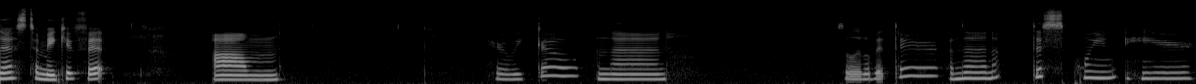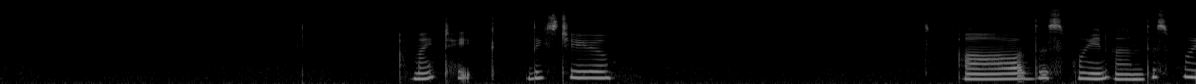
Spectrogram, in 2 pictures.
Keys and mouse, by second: 0.7 click, 0.7-2.6 middle drag, 0.9 click, 1.1 click, 2.9 shift+middle click, 3.4 middle click, 6.2 middle click, 7.7 click, 9.1 shift+middle click, 10.8-14.0 drag, 14.7 ctrl+z, 17.1 shift+click, 17.8-19.4 drag, 20.7 ctrl+z, 22.0 click.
